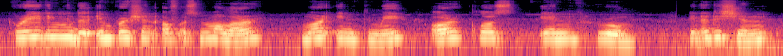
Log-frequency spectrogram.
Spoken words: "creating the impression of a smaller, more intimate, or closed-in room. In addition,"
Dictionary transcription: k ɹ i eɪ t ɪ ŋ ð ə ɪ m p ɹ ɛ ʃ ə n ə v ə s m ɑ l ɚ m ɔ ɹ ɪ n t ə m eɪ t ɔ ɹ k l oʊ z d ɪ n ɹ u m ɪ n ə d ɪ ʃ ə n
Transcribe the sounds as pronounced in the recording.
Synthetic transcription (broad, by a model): k ɹ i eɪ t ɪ ŋ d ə ɪ m p ɹ ɛ ʃ ə n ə f ə s m ɑ l ɚ m ɔ ɹ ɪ n t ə m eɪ t ɔ ɹ k l oʊ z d ɪ n ɹ u m ɪ n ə d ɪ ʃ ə n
